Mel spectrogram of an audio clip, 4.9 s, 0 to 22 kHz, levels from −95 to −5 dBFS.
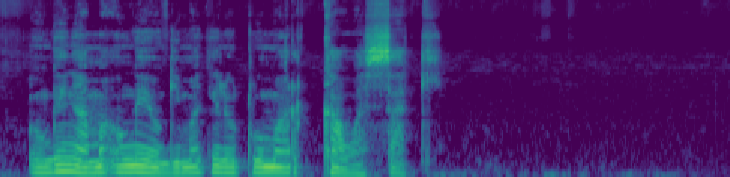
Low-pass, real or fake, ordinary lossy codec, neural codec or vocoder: none; real; none; none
